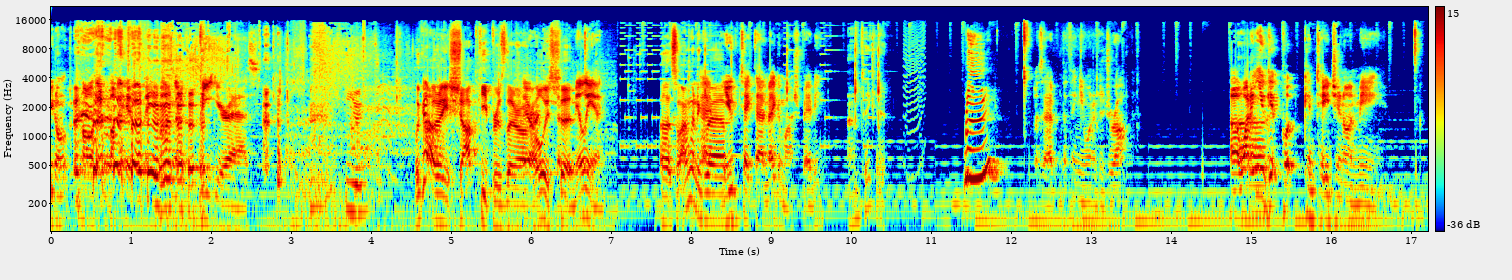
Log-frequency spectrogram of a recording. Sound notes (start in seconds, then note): 0.2 laughing; 10.6 mushroom pick-up sfx plays; 11.5 imitates the sound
